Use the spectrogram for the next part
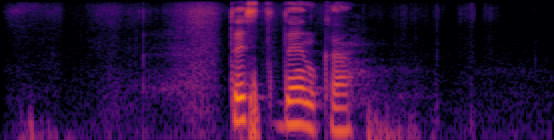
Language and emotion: Russian, neutral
